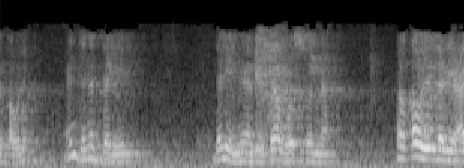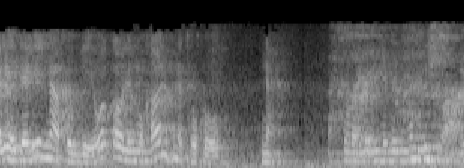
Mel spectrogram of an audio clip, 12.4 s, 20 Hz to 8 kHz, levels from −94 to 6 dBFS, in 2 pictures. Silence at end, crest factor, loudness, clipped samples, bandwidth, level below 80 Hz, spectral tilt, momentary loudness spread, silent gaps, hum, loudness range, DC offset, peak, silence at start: 0 s; 18 dB; -18 LUFS; under 0.1%; 5.2 kHz; -38 dBFS; -12.5 dB/octave; 21 LU; none; none; 8 LU; under 0.1%; 0 dBFS; 0 s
